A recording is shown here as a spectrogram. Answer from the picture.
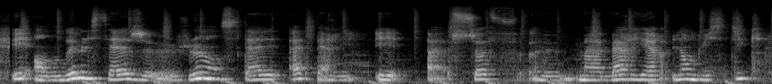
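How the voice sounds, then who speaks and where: A woman with a fairly high pitch and fairly even intonation, music playing in the background. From Siberia, Russia. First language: Russian (speaking French). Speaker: lifestyle vlogger. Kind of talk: casual chat. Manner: halting, many filler sounds.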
